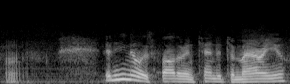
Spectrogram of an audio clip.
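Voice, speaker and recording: A man playing a dry, probing police lieutenant with measured questioning in a 1970s radio drama. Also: medium pitch, very animated. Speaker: actor. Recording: dull 1970s radio, faint noise.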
